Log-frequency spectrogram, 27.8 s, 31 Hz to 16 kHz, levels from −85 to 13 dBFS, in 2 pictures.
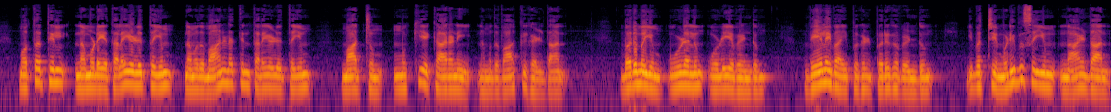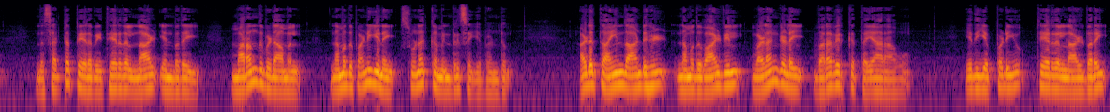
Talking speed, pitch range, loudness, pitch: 100 wpm, 105-130 Hz, -16 LUFS, 115 Hz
